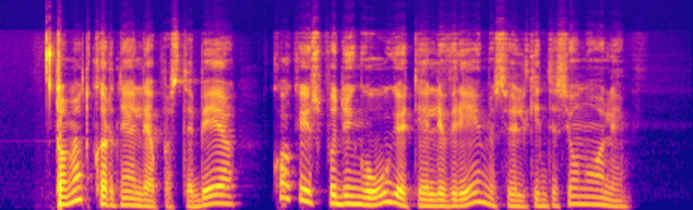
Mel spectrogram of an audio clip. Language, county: Lithuanian, Kaunas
